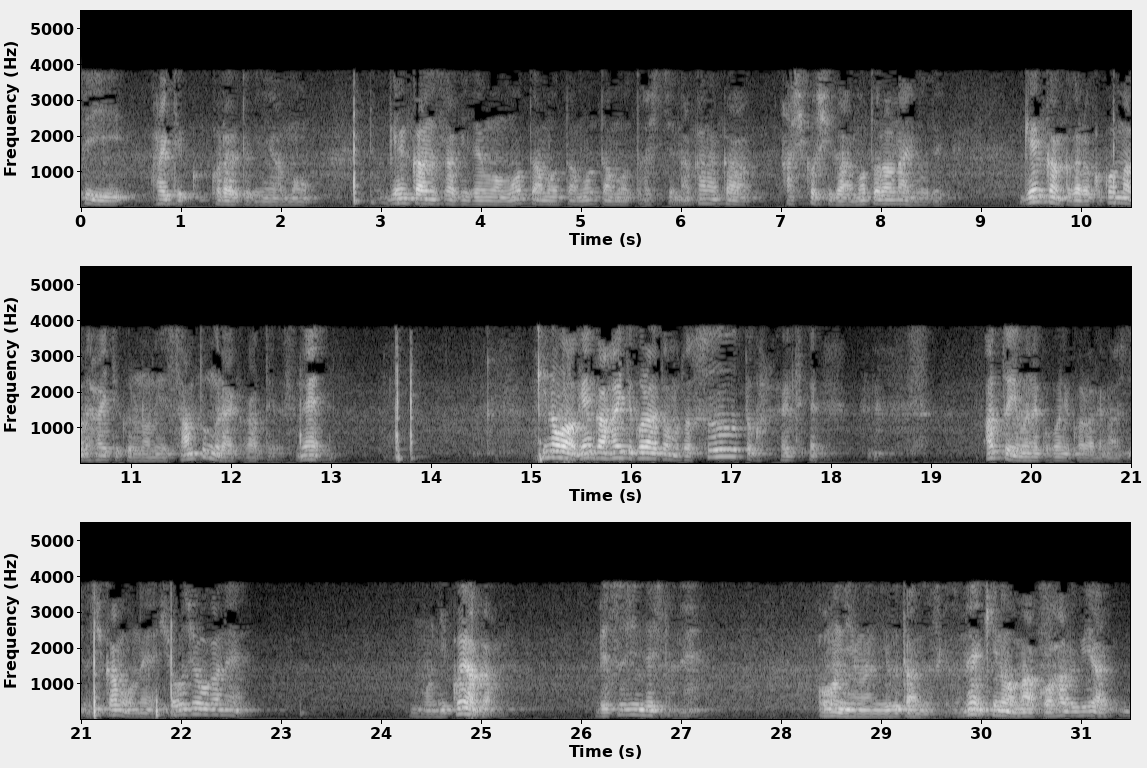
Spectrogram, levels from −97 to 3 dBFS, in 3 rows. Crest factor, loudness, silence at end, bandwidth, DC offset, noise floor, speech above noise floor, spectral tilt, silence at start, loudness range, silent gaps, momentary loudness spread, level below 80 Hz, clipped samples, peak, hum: 22 dB; -22 LUFS; 0 s; 4 kHz; under 0.1%; -52 dBFS; 30 dB; -9.5 dB/octave; 0 s; 10 LU; none; 20 LU; -66 dBFS; under 0.1%; 0 dBFS; none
